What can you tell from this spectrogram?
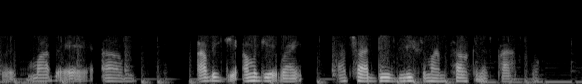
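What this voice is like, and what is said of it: Slightly raspy voice. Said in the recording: “I'm a little raspy today”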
